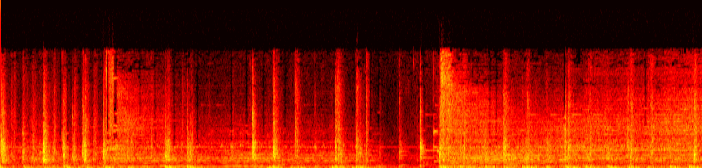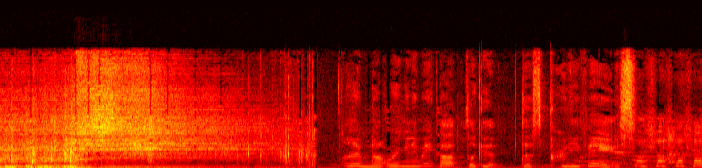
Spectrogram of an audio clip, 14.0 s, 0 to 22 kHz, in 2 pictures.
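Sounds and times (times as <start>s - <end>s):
bass line: 0.0s - 9.2s.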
